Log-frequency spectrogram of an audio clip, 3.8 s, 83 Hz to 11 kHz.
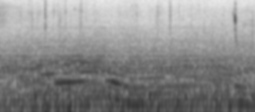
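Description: A 2025 Volvo V90 accelerates in second gear from inside the cabin, its engine droning in a steady, rising hum that stays loud and continuous throughout.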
